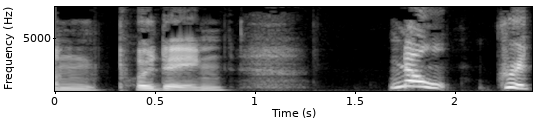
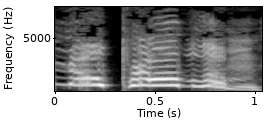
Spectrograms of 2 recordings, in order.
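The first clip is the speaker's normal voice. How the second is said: high, louder witch brushing it off; 5 dB louder, faster than usual. Acted. The witch checking her pantry, high and breezy. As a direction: toss it off like a cocky witch. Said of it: "said Gritch".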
